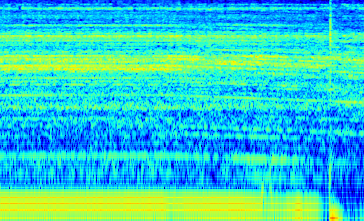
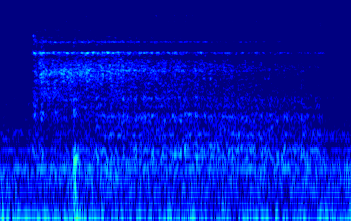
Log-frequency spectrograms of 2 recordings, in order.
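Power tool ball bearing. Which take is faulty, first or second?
second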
